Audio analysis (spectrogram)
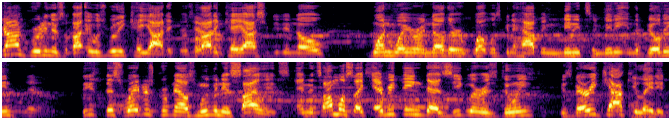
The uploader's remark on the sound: LIVE in Las Vegas from Circa Sports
